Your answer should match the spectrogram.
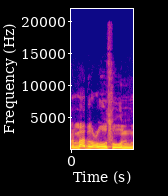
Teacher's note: مب با میں قلقلہ ہوگا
